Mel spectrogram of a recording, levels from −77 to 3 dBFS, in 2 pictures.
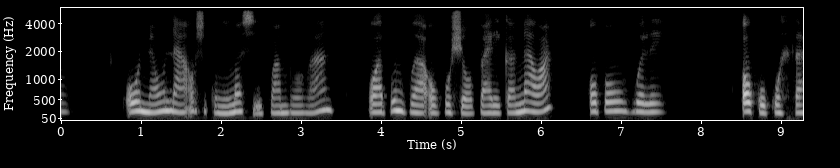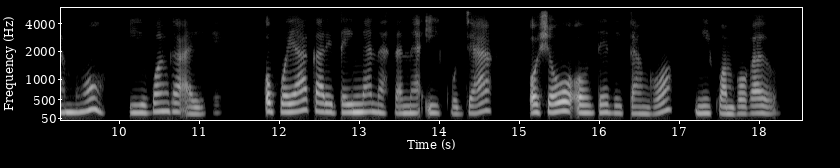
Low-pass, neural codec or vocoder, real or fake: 5.4 kHz; codec, 16 kHz, about 1 kbps, DyCAST, with the encoder's durations; fake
